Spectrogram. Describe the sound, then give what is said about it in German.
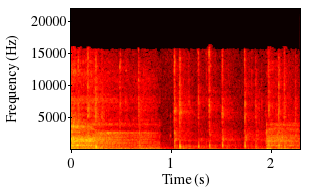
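Quiet tapping of someone typing a WhatsApp message on a phone: a run of light, irregular clicks over a low, hissy background, with no speech. “Ich google nicht, ich schreibe kurz eine WhatsApp ins, in die Firma.”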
